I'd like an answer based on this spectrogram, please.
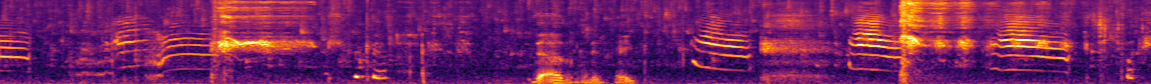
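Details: Domestic cat that woke a sleeping pitbull with loud meows, hungry and waiting for food; repeated wavering, downward-sliding meows mixed with a person's chatter and rustling indoors.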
